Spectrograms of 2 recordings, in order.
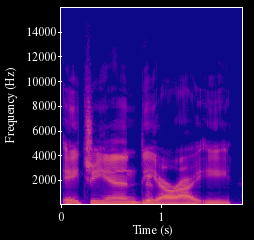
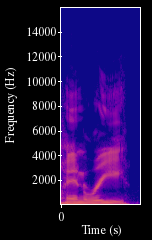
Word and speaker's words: Hendrie: Hendrie. For years, I called him Phil Henry. I mispronounced.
